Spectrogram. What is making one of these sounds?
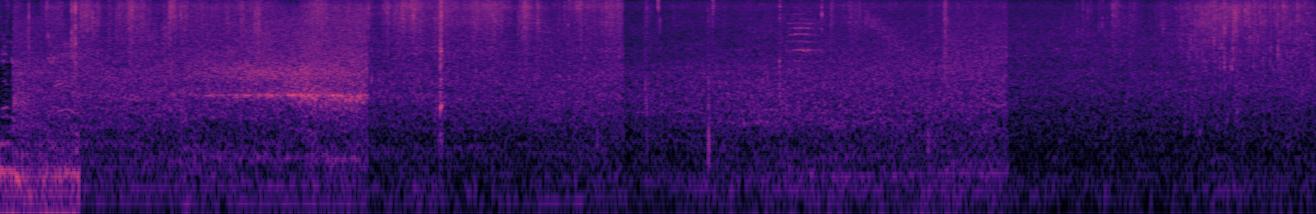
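A river rushes and splashes.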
